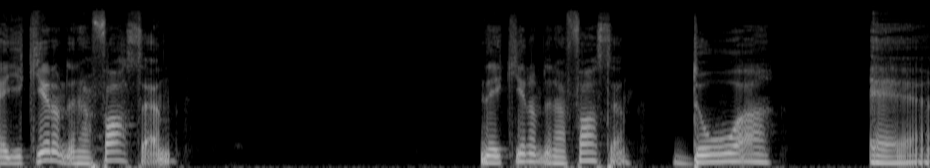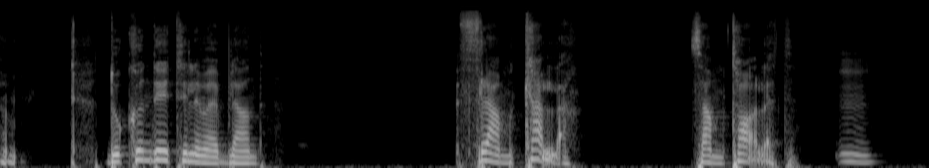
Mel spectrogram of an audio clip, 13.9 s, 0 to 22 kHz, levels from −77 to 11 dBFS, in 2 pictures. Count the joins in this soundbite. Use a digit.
0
